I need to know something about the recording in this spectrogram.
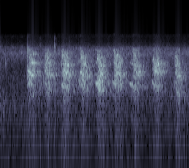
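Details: Purebred American Beagle hunting dog in pursuit of a wild boar, giving its chase bay: loud, ringing barks repeated about three per second in a steady, driving rhythm after a brief quiet start.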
